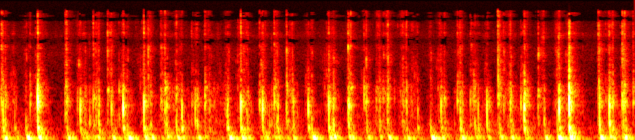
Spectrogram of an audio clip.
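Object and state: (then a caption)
Plastic mechanical keyboard. Fingertips type quickly on a cream plastic mechanical keyboard fitted with plastic cat and paw keycaps. It makes a steady, rapid run of short, dull clacks with a deep, low-heavy body and almost no ring. Each stroke stops sharply before the next.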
